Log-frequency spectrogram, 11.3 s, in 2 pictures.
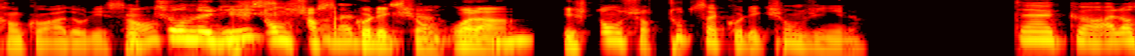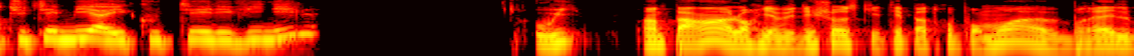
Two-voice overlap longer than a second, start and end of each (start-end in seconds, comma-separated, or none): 0.6-2.6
